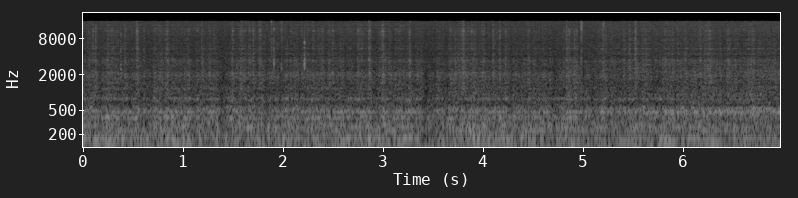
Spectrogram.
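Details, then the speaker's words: WD Red Pro 20TB NAS hard drive (9 platters) in a small plastic NAS enclosure under peak load test: rapid irregular chattering clicks over a steady low whir; ordinary seek noise for a large enterprise drive. "pretty noisy right basically if you do go for a larger capacity hard drive particularly enterprise drives like this that is the kind of noise we're talking about"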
